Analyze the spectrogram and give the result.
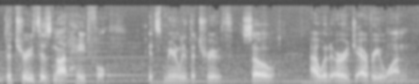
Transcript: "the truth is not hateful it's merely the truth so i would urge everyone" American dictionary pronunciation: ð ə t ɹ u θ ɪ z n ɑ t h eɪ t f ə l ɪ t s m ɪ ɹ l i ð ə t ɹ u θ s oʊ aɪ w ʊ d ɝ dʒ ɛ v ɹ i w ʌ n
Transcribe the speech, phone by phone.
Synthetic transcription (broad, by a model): ð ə t ɹ u θ ɪ z n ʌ t h eɪ t f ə l ɪ t s m ɪ ɹ l i ð ə t ɹ u θ s oʊ aɪ w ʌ d ɝ dʒ ɛ v ɹ i w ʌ n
